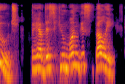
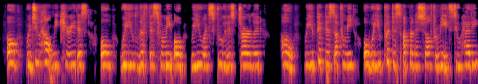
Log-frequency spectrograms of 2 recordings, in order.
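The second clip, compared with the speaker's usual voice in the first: helpless, needy, pleading tone; 3 semitones higher, 3 dB quieter than usual. Imitating a woman who asks men to carry things: mock helpless asking. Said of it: "I can see her carrying on like that".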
